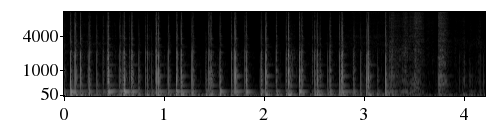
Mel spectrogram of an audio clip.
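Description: Fingertips and nails rapidly tap the face of a thin, flat, embossed metal Patriots novelty license plate, about 30 cm wide, held in both hands in front of the mic. About two dozen quick, irregular, dry taps each leave a faint, very short low metallic ring.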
